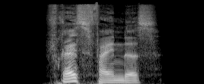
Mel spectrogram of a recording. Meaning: plural of Fressfeind
- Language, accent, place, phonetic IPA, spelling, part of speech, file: German, Germany, Berlin, [ˈfʁɛsˌfaɪ̯ndəs], Fressfeindes, noun, De-Fressfeindes.ogg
